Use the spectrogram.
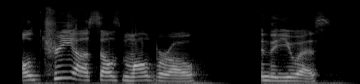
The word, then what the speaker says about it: Altria: ultra all draw ultiro i don't think this is ultra i think this is all trio have i been pronouncing this wrong so it's all tria altria sells marlborough in the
